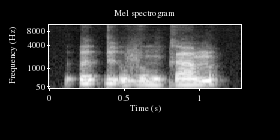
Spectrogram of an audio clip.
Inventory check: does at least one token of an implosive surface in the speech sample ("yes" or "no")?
yes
